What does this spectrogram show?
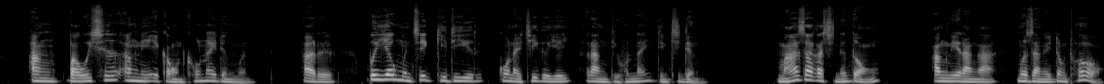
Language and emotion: Bodo, fearful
